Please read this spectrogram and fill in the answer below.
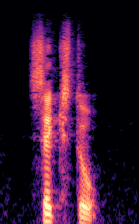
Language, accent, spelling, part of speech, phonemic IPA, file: French, France, sexto, noun / adverb, /sɛk.sto/, LL-Q150 (fra)-sexto.wav
- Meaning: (noun) sext; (adverb) sixthly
